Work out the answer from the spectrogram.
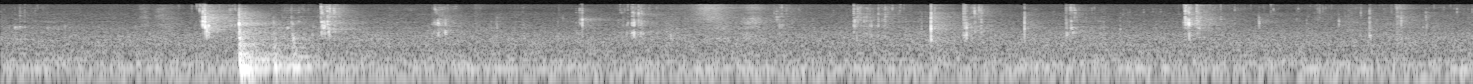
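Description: Chewing crispy fried pork belly (lechon kawali) up close: irregular crunches and smacking, with one louder crunch about a second in. A steady low hum runs underneath.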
